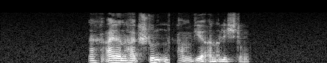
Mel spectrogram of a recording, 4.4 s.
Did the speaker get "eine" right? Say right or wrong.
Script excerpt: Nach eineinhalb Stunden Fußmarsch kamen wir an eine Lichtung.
wrong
